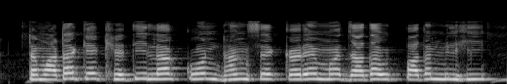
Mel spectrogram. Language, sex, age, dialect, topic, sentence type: Chhattisgarhi, male, 18-24, Western/Budati/Khatahi, agriculture, question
